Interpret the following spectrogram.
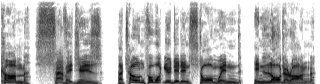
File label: Male Human; Daelin; Mission7 Intro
